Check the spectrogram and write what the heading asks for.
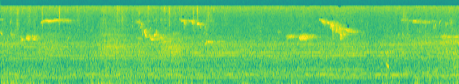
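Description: Faint birdsong, a few scattered short chirps, over a steady low rumble of wind on the microphone.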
